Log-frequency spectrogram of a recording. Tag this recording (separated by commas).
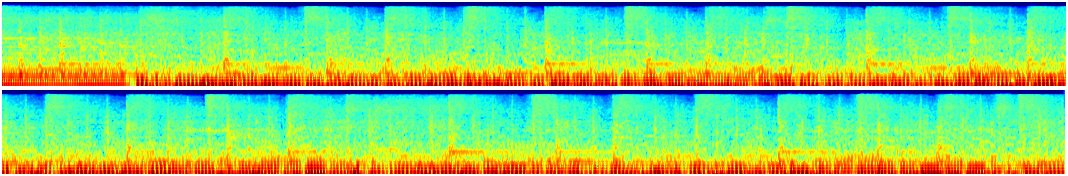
Music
